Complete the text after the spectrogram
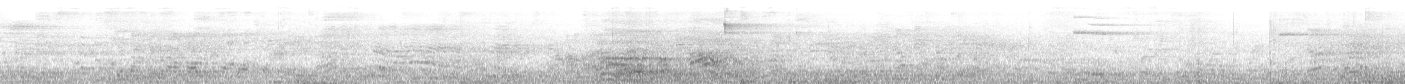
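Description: A crowd of people chatters throughout a large echoing gym.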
